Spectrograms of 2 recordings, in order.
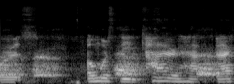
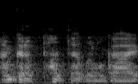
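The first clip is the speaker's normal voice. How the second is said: low, hushed half-whispered aside under the breath; 6 semitones lower, 9 dB quieter than usual. Speaker voicing Valkyria, who turns around; Valkyria half-whispering under breath. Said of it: "whispers under her breath".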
